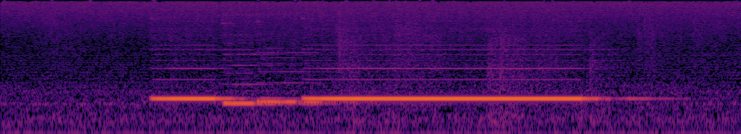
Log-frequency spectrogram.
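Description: Pipe organ playing a soft flute-like stop: a short note, two slightly lower short notes, then one long held note for about four seconds. It starts about two seconds in and fades away near the end.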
